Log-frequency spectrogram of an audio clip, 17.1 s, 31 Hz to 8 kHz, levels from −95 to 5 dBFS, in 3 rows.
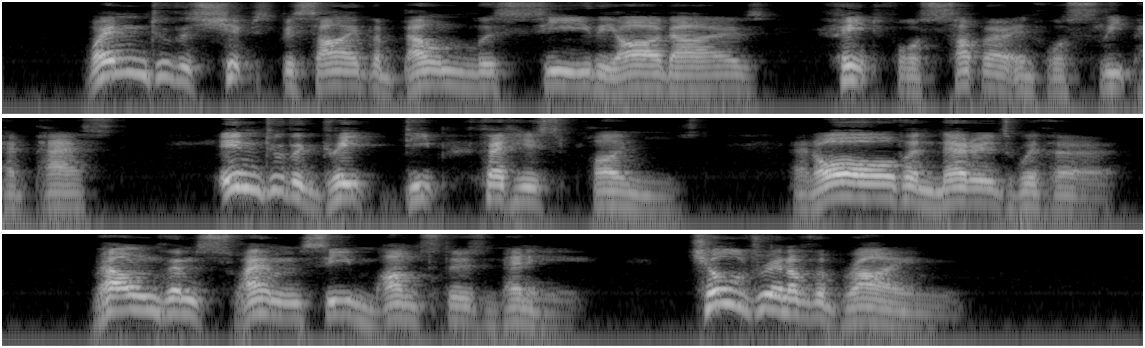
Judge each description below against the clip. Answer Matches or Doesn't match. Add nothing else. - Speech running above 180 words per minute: Doesn't match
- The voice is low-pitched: Matches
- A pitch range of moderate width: Doesn't match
